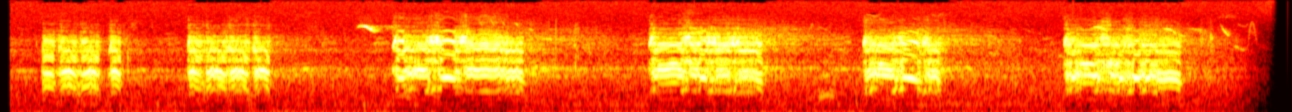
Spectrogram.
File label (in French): oie cendre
